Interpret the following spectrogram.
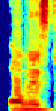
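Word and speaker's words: honest: যেমন an hour আমরা ইউজ করি একইভাবে অ্যান অনেস্ট ম্যান তাই না যেমন আমরা একটু আগে ইউজ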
